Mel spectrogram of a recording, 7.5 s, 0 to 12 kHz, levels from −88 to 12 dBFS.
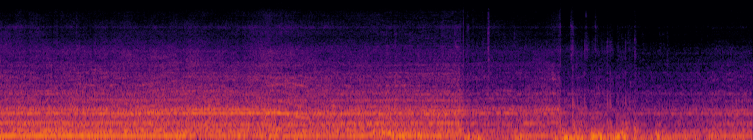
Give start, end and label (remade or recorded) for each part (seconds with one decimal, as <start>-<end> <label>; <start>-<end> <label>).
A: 0.0-3.7 remade; 3.7-4.9 recorded; 4.9-6.1 remade; 6.1-7.1 recorded; 7.1-7.5 remade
